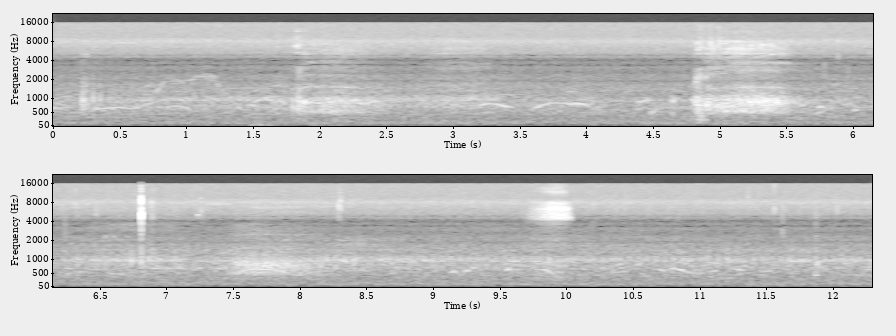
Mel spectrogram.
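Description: Lake water gurgling and lapping right at a camera held at the surface of calm water, with small bubbly pops throughout. A few short rushing bursts come about five, eight and ten seconds in.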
